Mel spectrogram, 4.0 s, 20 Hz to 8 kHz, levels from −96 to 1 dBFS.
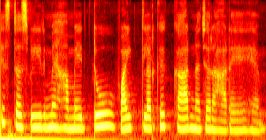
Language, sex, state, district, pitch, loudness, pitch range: Hindi, female, Uttar Pradesh, Lucknow, 195 Hz, -16 LUFS, 185-215 Hz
